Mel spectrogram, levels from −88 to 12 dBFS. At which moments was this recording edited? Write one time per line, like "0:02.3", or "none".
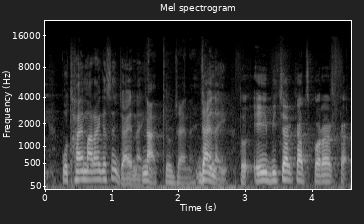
0:02.7

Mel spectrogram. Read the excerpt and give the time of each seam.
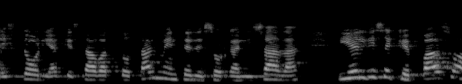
none

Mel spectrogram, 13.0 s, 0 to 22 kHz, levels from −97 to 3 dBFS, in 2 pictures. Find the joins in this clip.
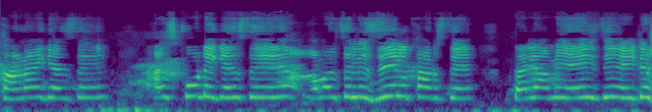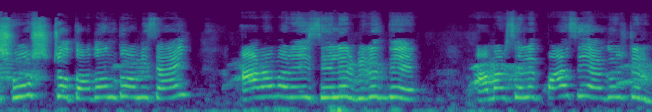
none

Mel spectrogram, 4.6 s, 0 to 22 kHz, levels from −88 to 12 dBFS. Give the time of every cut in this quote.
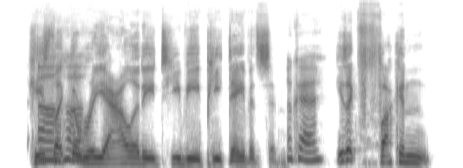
0:03.2

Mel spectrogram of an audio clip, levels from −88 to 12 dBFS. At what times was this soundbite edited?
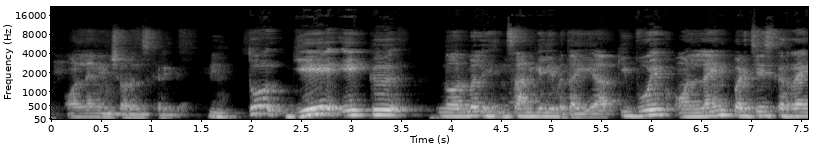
none

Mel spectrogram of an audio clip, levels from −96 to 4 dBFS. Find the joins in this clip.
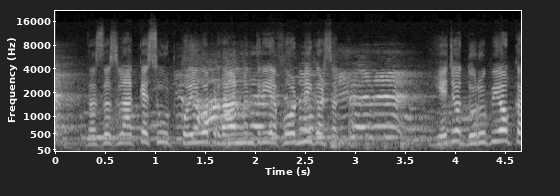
none

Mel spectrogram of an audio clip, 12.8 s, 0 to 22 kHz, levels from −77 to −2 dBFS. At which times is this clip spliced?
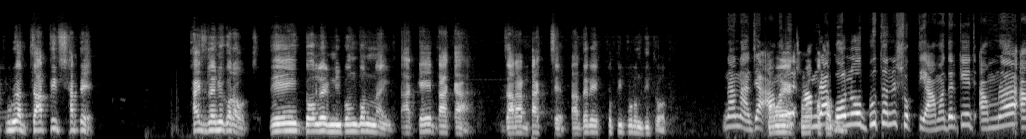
0:03.4

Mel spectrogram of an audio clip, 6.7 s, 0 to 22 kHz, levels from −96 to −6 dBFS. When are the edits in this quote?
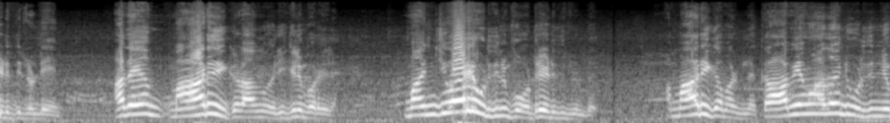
none

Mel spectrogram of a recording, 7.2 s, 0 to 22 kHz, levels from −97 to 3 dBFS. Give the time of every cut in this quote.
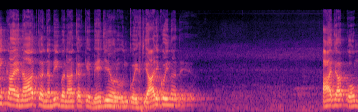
none

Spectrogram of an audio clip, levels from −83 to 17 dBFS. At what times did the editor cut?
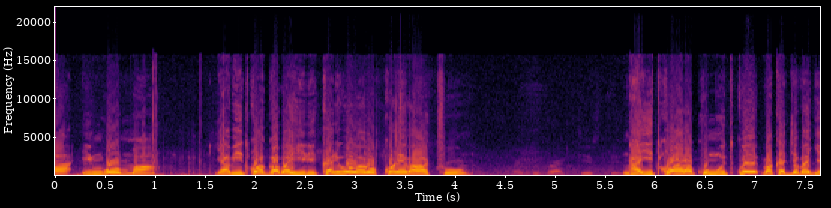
none

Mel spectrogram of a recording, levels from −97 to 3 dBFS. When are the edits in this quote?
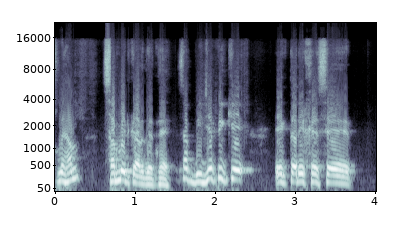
0:01.6

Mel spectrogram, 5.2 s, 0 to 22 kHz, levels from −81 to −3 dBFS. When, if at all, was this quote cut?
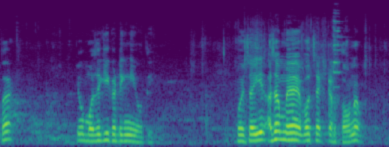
none

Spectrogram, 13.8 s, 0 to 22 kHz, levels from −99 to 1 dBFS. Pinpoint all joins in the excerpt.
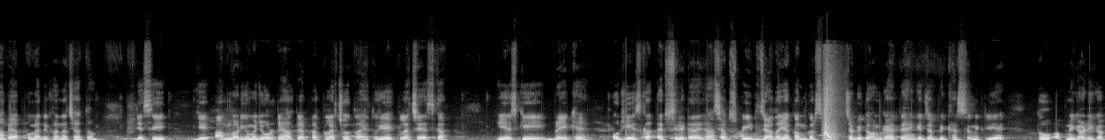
0:10.4

